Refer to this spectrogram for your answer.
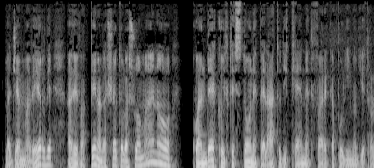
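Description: A man narrating a children's storybook aloud in an expressive storytelling manner. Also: low voice, gravelly, husky. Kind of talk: audiobook narration.

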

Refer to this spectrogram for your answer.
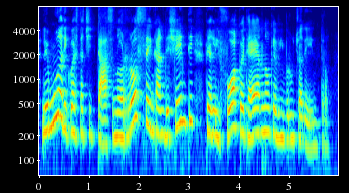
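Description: A stern, solemn ghost of a poet leads the way through the dark, speaking with calm authority, voiced by a woman telling the tale. He sounds measured and sure of himself. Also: medium pitch, natural voice. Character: wise stern male ghost poet guide.

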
